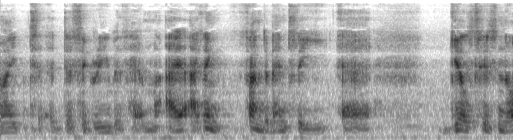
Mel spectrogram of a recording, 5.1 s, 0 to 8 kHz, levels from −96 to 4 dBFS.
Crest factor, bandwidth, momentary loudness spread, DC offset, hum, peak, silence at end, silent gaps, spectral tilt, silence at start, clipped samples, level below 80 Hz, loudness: 22 dB; 7.6 kHz; 15 LU; under 0.1%; none; -2 dBFS; 0 s; none; -3 dB/octave; 0 s; under 0.1%; -58 dBFS; -21 LUFS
